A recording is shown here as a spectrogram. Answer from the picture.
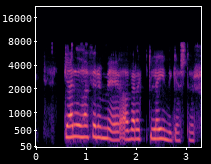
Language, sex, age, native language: Icelandic, female, 11, Icelandic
